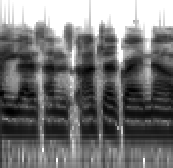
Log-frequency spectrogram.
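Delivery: acted-out frantic, rushed, urgent delivery. Retelling how dad urged the contract signing: imitating dad freaking out. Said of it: "my dad, like, freaking out".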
